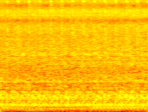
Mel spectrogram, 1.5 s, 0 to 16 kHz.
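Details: 2003 Nissan Altima 3.5 idling after alternator replacement: smooth, even hum without the earlier bearing whine that had sounded like the power steering pump; now charging 14.3 V with no dash light.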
